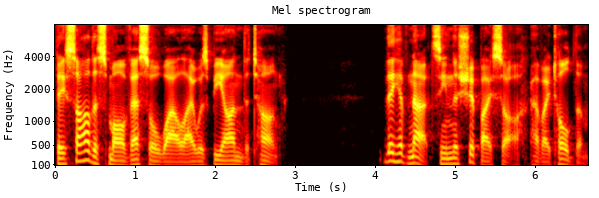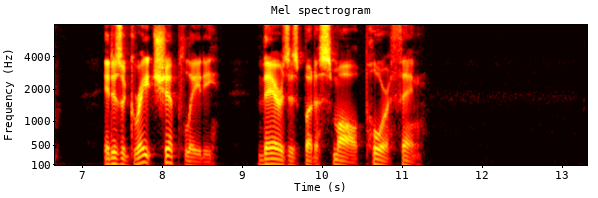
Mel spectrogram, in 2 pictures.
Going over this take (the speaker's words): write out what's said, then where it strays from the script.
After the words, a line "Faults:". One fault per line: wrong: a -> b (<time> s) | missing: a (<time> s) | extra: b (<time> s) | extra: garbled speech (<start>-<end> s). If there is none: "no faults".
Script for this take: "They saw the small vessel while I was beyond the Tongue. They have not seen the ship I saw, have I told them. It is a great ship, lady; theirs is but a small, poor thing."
"They saw the small vessel while I was beyond the Tongue. They have not seen the ship I saw, have I told them. It is a great ship, lady; theirs is but a small, poor thing."
Faults:
no faults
